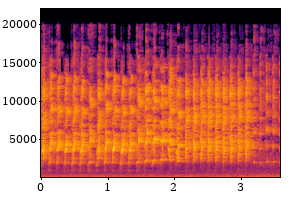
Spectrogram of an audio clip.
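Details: Adult fighter lovebird in long ngekek trill, used to provoke other lovebirds to trill: a fast, evenly pulsed, shrill chatter, about three notes per second, fading slightly at the end.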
